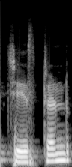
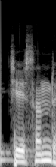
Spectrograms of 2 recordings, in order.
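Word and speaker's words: chastened: तो नाराज तृणमूल कांग्रेस से संपर्क करते हुए ये चेस्टन कांग्रेस, चेस्टन, देखिए चेस्टन नहीं है, इसका जो प्रोनाउंसिएशन होता है वो चेस्टन वो चेसन होता है, चेसन, टी साइलेंट रहता है, तो ये चेसन्ड है, चेसन्ड कांग्रेस।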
